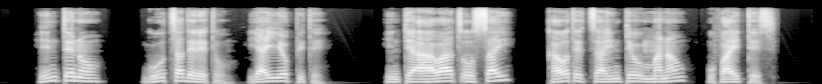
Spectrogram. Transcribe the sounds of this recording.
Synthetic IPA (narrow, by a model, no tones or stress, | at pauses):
hɪnt̪ːɛnoː | ɡuːt͡sːɐd̪ɛɾɛt̪o̰jɐjːɔpːɪt̪ɛ̰ | hɪnt̪ːɛaːwaːt͡sʼo̞ːsːɐj | kɐwɔt̪ɛt͡sːaːhɪnt̪ːɛwɪmːɐnɐw | ʊfɐjt̪ːe̞ːs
